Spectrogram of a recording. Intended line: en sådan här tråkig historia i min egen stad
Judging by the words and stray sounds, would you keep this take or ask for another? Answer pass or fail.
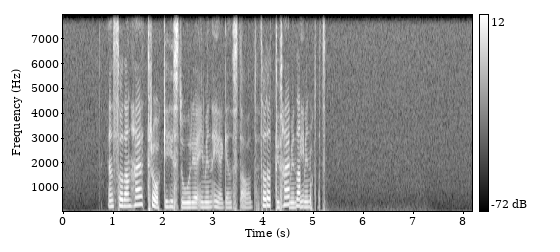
fail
